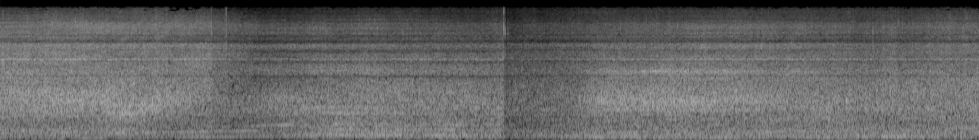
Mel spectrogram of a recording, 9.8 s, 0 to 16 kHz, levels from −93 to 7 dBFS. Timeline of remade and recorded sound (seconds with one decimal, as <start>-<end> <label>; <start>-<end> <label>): 0.0-9.8 recorded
